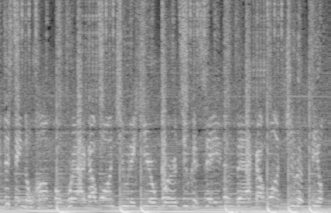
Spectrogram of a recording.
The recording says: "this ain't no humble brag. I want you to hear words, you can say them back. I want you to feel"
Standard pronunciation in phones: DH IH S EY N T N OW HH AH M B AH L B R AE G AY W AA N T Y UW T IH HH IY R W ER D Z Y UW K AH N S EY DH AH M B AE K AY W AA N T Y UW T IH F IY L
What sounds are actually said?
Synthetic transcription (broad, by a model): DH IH S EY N N OW HH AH M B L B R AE G AY W AA N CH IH T IH HH IY R W ER D Z Y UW K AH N S EY DH AH M B AE K AY W AA N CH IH T IH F IY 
